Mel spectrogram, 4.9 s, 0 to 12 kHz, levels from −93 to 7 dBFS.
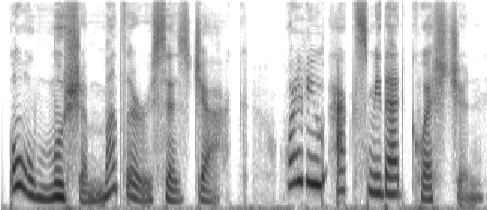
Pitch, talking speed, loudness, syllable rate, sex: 255 Hz, 150 wpm, -19 LUFS, 3.6 syllables/s, female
